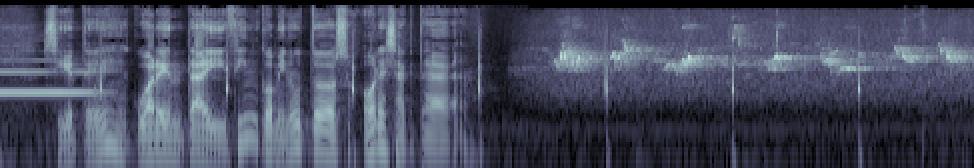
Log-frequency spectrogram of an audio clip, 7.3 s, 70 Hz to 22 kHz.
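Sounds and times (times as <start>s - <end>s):
speech: 0.4s - 3.7s
small birds chirping at dawn: 4.0s - 7.3s.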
